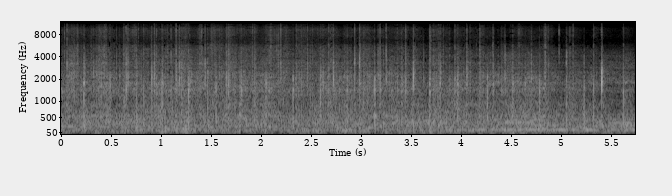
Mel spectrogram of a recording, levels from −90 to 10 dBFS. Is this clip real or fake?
fake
